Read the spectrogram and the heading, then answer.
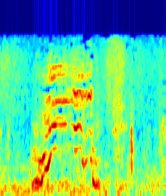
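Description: horse neighing

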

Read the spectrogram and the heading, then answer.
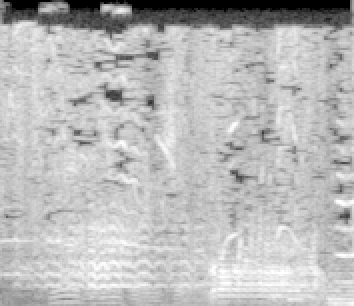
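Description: bees buzzing

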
